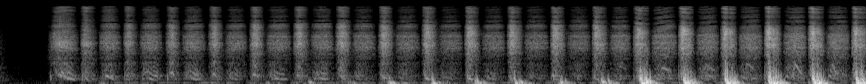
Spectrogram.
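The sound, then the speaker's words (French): Rapid, forceful nasal breaths of a breath-of-fire breathing exercise, done with eyes closed, arms stretched and palms facing the ceiling, pump in a steady rhythm, roughly three per second, sharp, growing louder over time, with no talking. “Fermez les yeux, concentrez entre les deux sourcils, au troisième œil, et commencez une puissante respiration du feu.”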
